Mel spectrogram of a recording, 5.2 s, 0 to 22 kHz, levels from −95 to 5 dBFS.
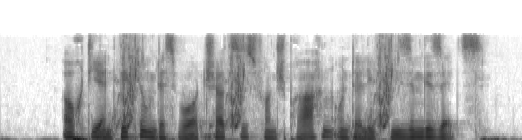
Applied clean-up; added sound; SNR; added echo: none; Gurgling; 12 dB; none.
